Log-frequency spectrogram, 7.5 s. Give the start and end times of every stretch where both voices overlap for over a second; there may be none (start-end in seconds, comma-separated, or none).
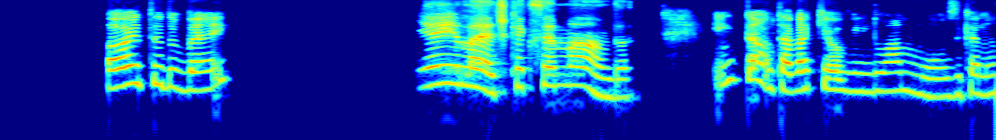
none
